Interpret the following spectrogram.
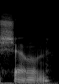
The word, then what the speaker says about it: shown: Yeah, you would logically think that adding an N to make shown might change the vowel, but it doesn't.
